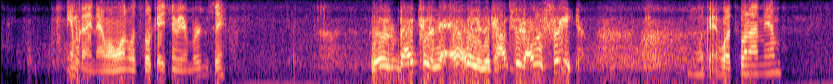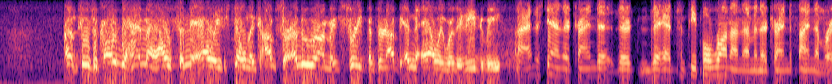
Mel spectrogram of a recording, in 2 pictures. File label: 911 call; Third 911 call; Garage Breakins; Marijuana Thieves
